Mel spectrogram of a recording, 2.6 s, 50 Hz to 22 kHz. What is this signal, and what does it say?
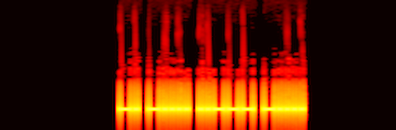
Morse code, heard as a keyed tone, about 50 wpm, 700 Hz. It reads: N626
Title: Common Cut Numbers - 4-Digit 50wpm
